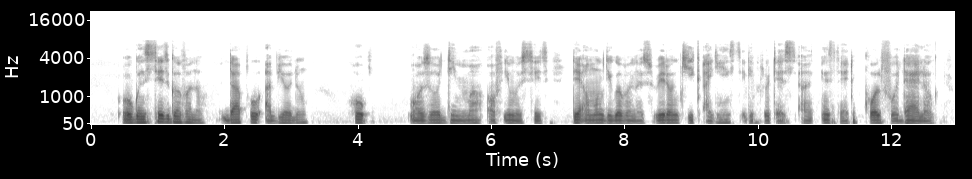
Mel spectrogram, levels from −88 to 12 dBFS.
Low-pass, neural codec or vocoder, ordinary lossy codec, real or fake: none; codec, 16 kHz, 4 kbps, X-Codec, WavLM features, trained on Multilingual LibriSpeech; none; fake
